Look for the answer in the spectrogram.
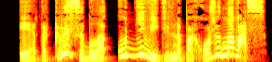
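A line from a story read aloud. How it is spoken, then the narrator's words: Snapping retort. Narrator (Russian): огрызнулась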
